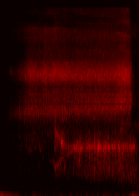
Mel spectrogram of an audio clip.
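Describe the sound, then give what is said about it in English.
A person imitates with their voice the harsh, steady hiss of an overheating car battery about to explode, a sustained breathy 'ssss' lasting a couple of seconds, as if venting pressure, then cutting off abruptly. “So then I hear it start going like this.”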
